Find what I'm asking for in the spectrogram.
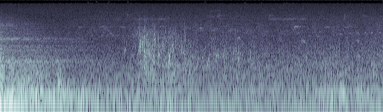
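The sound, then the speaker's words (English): A canoe being pulled ashore, heard as a continuous wash of water and rough scraping, with a brief, louder scrape near the middle and no voices. “pulls the canoe ashore.”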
